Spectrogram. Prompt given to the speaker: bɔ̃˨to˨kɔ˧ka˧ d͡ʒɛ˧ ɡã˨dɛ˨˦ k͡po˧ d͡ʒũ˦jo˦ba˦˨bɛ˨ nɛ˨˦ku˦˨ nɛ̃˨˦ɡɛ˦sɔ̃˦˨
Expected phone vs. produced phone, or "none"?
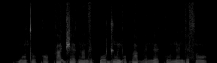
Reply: none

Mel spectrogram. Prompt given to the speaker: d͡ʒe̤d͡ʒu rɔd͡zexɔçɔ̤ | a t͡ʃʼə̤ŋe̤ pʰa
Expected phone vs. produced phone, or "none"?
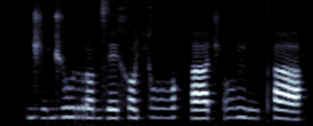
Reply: ə̤ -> ɔ̤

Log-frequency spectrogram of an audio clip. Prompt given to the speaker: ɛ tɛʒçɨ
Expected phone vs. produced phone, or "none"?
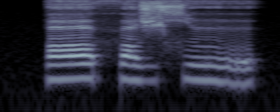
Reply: t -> θ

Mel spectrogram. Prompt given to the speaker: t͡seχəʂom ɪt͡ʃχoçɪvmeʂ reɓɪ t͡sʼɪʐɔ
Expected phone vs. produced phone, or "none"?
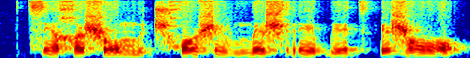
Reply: ç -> ʂ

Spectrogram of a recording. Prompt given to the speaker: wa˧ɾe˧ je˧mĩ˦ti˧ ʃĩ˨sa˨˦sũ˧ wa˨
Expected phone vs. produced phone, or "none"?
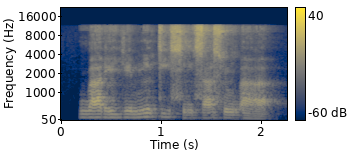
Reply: ʃ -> s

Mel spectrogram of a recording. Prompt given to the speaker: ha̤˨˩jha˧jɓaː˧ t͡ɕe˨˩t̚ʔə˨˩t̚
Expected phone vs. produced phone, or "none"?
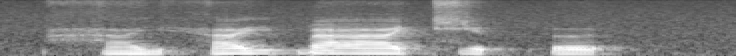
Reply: none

